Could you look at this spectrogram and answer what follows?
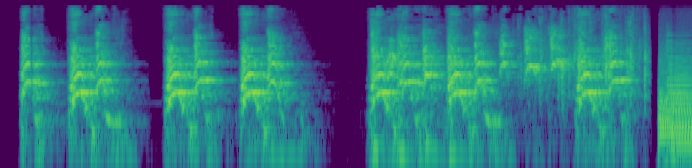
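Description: A dog barking: two pairs of barks, then a quicker run of about seven barks. Music starts just at the end.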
